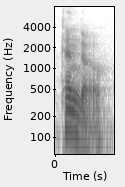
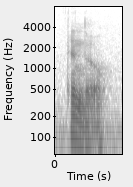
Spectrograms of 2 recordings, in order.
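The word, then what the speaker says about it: Tendō: So where I was going with that is the characters Tiantong, Chinese, are pronounced by the Japanese Tendo. Tendo.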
